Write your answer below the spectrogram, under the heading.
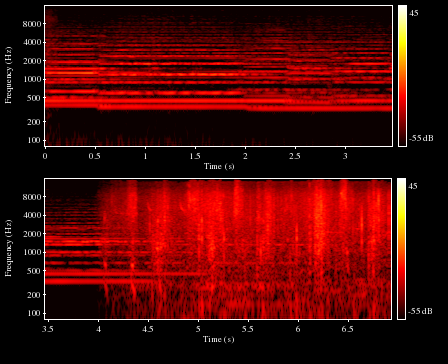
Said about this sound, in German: Wir laufen ein bisschen aus dem Wald heraus, runter nach Pfaffendorf.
